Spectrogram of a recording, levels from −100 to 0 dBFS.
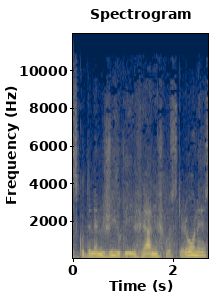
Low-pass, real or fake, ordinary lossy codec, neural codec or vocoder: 10.8 kHz; fake; AAC, 32 kbps; codec, 24 kHz, 0.9 kbps, WavTokenizer, medium speech release version 2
